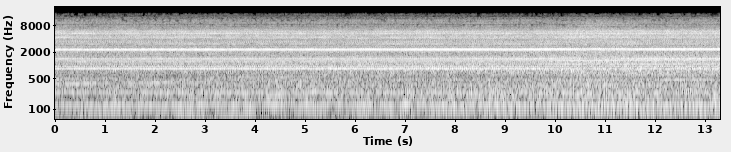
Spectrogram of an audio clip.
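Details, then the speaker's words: Vintage McGraw Edison box fan on low after cleaning motor bearings and bushings, previously overheating on low within 30-45 minutes: low steady hum with faint whirr, no ticking, scraping or wobble; runs smooth. "that well I am going to let it run on low for about half an hour check it periodically see if the motor heats up"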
